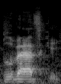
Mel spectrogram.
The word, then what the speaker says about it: Blavatsky: I can see what wait say it again Blavatsky Blavatsky is saying by that because it does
